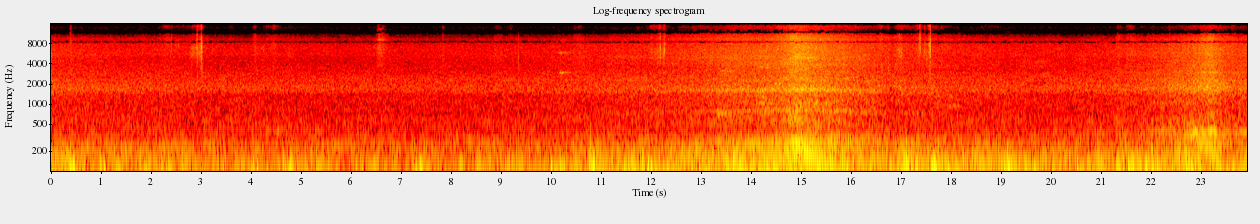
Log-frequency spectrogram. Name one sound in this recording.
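Metal tweezers tap and click softly close by.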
